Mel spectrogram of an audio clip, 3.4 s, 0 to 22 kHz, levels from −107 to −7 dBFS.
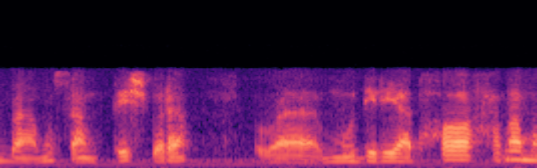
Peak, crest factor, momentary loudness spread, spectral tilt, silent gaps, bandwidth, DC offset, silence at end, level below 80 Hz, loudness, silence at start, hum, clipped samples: -12 dBFS; 20 dB; 9 LU; -3 dB/octave; none; 4.2 kHz; under 0.1%; 0 s; -74 dBFS; -31 LUFS; 0 s; none; under 0.1%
